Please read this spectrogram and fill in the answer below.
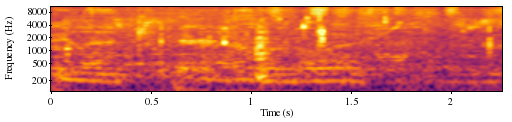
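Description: A black rhino giving a low, drawn-out call while its forehead is scratched by hand; the call fades out near the end.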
